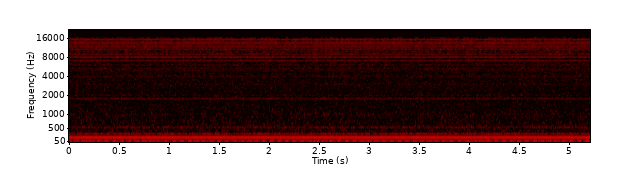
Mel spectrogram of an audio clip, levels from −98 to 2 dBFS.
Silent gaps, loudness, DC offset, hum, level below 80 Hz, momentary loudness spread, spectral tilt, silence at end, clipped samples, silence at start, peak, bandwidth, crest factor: none; -65 LUFS; under 0.1%; 60 Hz at -75 dBFS; -78 dBFS; 0 LU; -3 dB/octave; 0 s; under 0.1%; 0 s; -54 dBFS; 16.5 kHz; 14 dB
